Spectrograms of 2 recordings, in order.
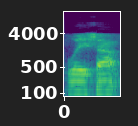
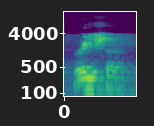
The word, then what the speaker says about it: Risa: I can't pronounce hers right. Your mom's name's what? Lisa with the R. Risa?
